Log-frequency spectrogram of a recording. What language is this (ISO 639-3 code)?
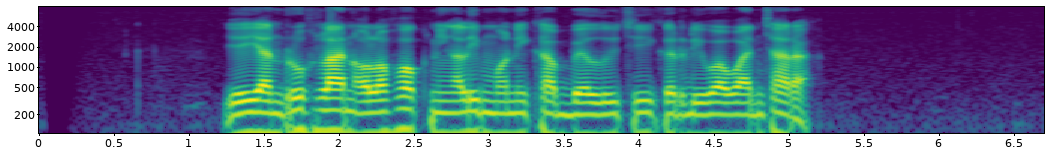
sun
